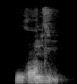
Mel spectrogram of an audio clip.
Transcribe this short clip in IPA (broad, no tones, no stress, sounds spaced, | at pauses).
w ɔ n z i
